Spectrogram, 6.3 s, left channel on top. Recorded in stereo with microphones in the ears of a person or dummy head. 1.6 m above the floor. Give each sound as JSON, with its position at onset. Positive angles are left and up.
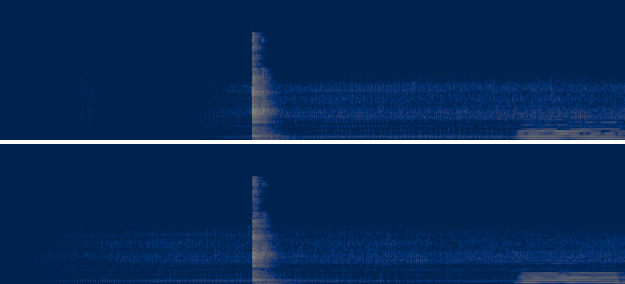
{"t": 2.5, "sound": "typing on a keyboard", "side_deg": 80, "distance_m": 1.2}
{"t": 5.1, "sound": "a flute", "side_deg": 60, "distance_m": 1.1}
